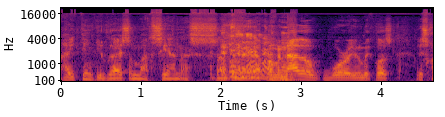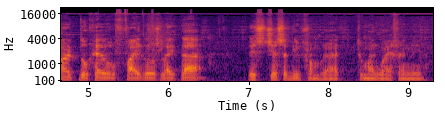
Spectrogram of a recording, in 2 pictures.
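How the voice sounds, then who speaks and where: A man speaks with a Spanish accent at medium pitch. Noticeable background noise runs underneath. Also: ordinary pitch variation, moderate pace. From Mexico. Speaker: father of band members. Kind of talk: TV interview. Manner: halting.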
